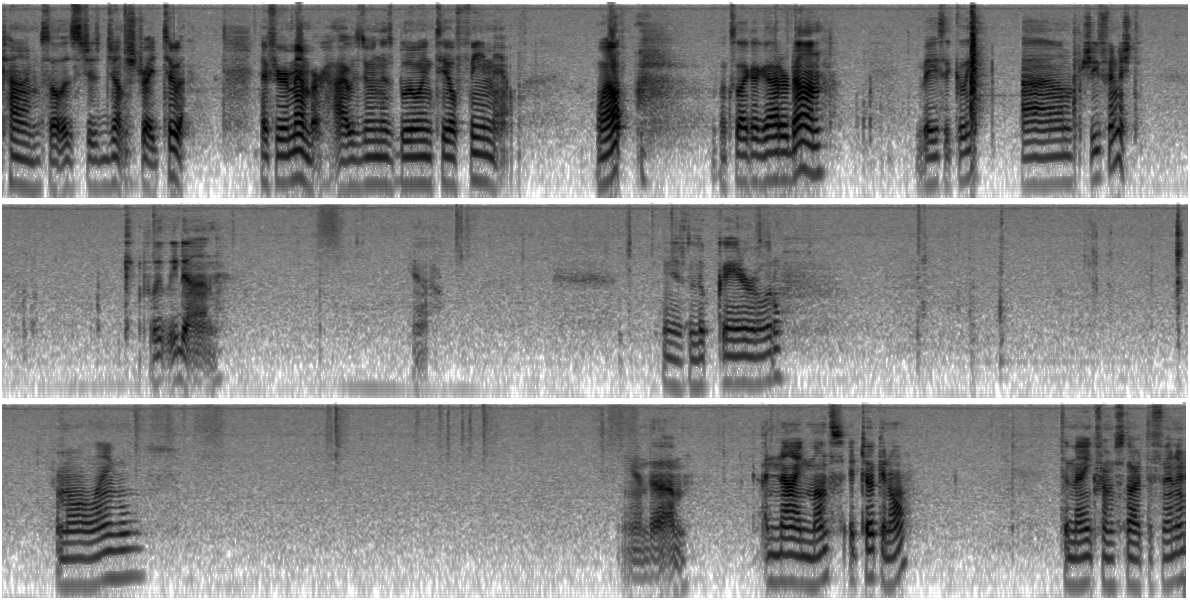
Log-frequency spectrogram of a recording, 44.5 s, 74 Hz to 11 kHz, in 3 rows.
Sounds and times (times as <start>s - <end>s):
Speech: 0.0s - 2.4s, 3.3s - 6.4s, 7.5s - 7.9s, 8.9s - 10.5s, 11.5s - 12.2s, 12.8s - 14.3s, 16.4s - 17.7s, 20.0s - 20.3s, 23.1s - 24.6s, 30.3s - 31.5s, 37.4s - 38.3s, 39.0s - 41.1s, 42.9s - 44.4s.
